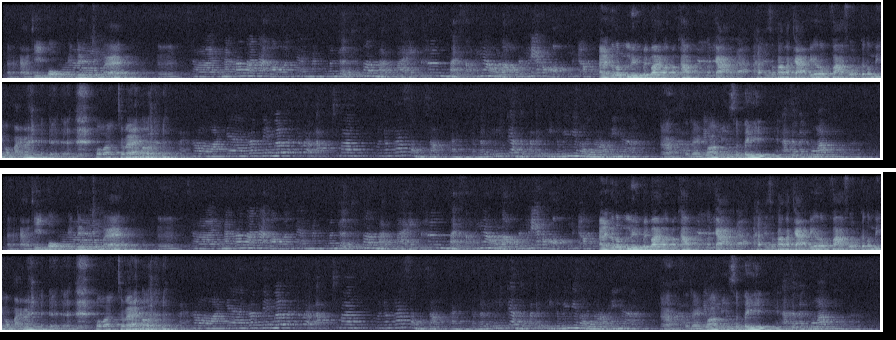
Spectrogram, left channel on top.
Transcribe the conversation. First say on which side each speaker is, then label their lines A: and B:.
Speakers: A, on the right; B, on the right.
A: หาที่โปร่งนิดนึงถูกไหม
B: ใช่
A: เออ
B: ใช่แต่ณตอนนั้นอะร้อนไงมันมันเกิดขึ้นตอนแบบบ่ายครึ่งบ่ายสองไม่เอาหรอก <laughs> มันไม่ออกไม่ออก
A: อันนั้นก็ต้องลืมไปบ้างแหละมั้งครับอากาศอ่ะไอ้สภาพอากาศนี่ก็ต้องฟ้าฝนก็ต้องวิ่งออกไปไหม
B: <laughs>
A: <laughs> เพราะว่าใช่ไหมเพราะว่า
B: เออมันร้อนไงก็ในเมื่อมันก็แบบอ้าวที่บ้านมันก็ผ้าสั่นๆแต่ก็คือทุกอย่างก็ปกติก็ไม่มีรอยร้าวนี่นา
A: อ่าแสดงว่ามีสติ
B: เพราะบ้านอ้วนน่ะไม่ไม่โดนอะไรเงี้ยอาจจะเป็นเพราะว่ามันอยู่ห่าง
